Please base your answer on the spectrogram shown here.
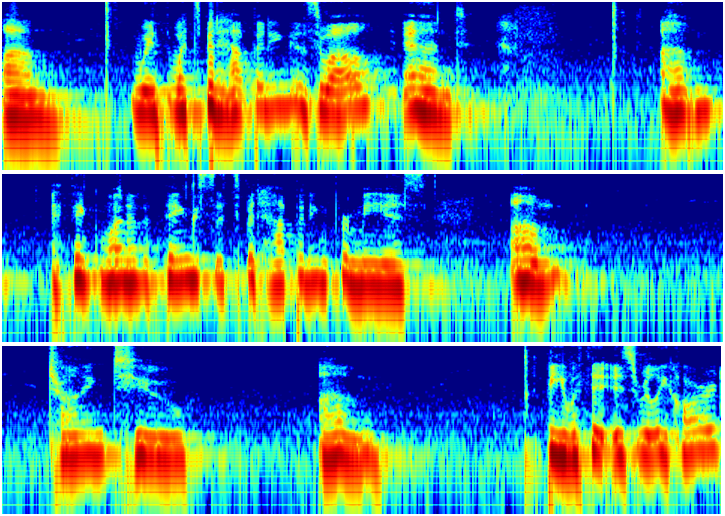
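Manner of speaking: choked-up voice, fighting back tears. Sharing how hard it has been to be with recent events, on the verge of tears. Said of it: "I'm totally gonna cry".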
